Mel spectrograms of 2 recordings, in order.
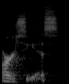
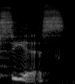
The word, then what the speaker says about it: Arceus: Yes, that is how I pronounce it. I think Arceus sounds better than Arceus. That's just like when I look at the word, that's how it's pronounced to me. I like it. I don't care that it's not the canon pronunciation.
